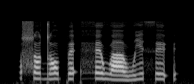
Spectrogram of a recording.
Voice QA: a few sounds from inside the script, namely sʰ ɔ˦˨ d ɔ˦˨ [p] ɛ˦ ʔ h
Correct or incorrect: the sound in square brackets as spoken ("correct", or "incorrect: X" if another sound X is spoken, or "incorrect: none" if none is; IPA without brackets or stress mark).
correct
